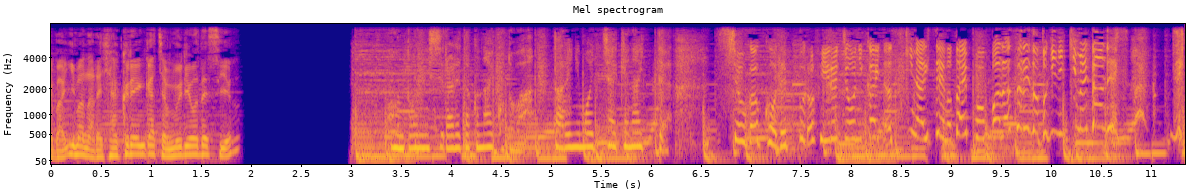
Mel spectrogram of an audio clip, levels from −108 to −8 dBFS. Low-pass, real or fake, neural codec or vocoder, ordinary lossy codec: 7.2 kHz; real; none; none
